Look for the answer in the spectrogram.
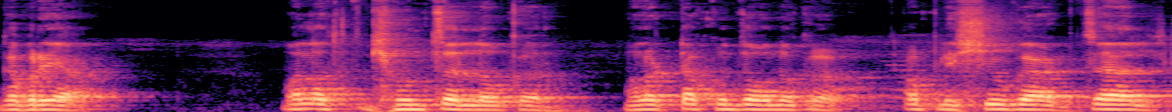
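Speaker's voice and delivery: plain reading voice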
